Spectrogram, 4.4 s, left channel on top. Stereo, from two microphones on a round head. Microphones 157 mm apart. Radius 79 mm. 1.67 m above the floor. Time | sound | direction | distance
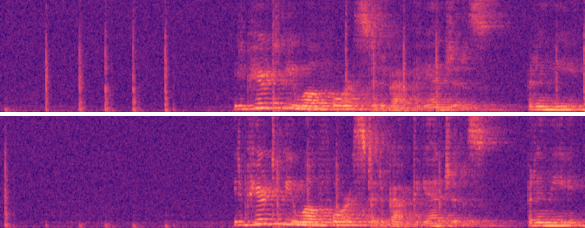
1.8 | a woman speaking | 80° right | 4.5 m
